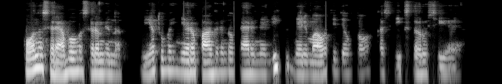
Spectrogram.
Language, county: Lithuanian, Vilnius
